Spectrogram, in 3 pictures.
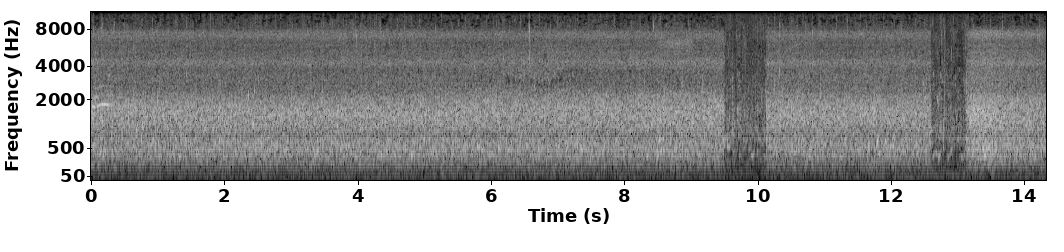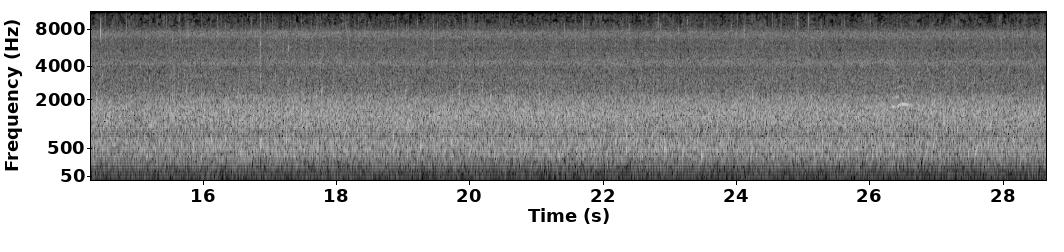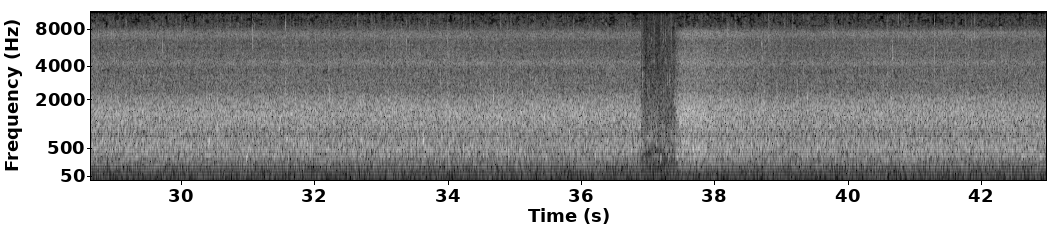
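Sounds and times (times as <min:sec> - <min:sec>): stream water flowing: 0:00.0 - 0:42.9.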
